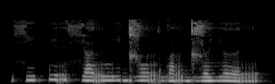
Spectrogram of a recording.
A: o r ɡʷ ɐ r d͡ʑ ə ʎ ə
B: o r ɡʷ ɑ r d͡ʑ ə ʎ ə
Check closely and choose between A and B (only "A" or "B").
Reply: B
